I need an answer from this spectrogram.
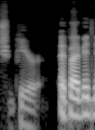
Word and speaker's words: Shapiro: It is Shapiro, not Shapiro.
